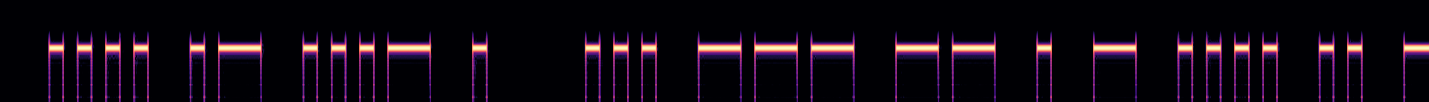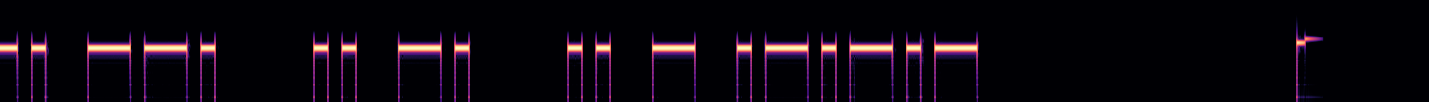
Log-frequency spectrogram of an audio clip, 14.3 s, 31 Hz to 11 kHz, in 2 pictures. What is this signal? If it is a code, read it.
Morse code, heard as a keyed tone, about 17 wpm, 700 Hz. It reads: HAVE SOMETHING IN IT.
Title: Sentences from Top 1100 Words 17wpm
